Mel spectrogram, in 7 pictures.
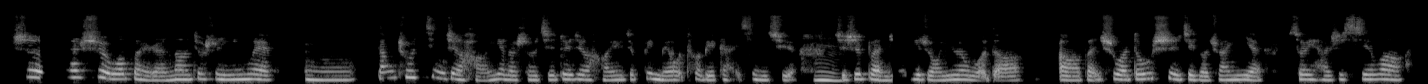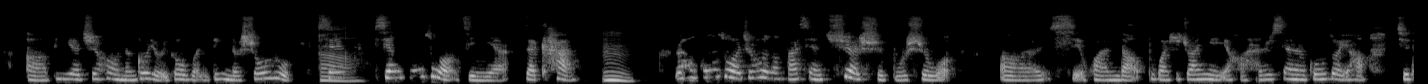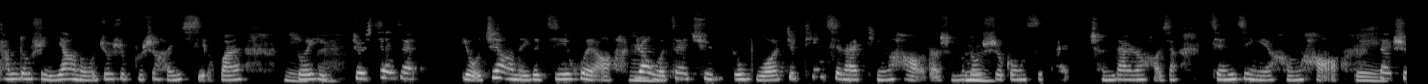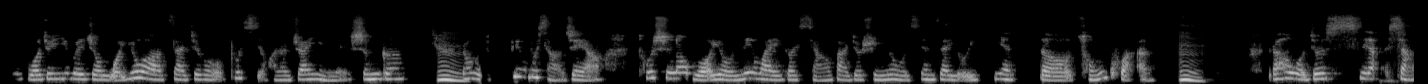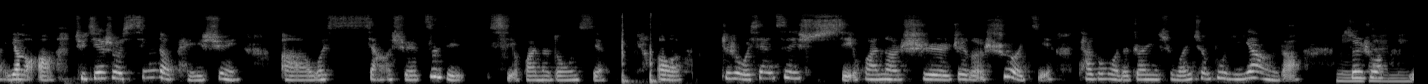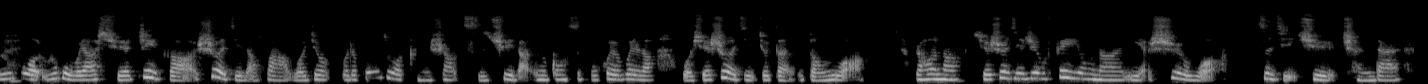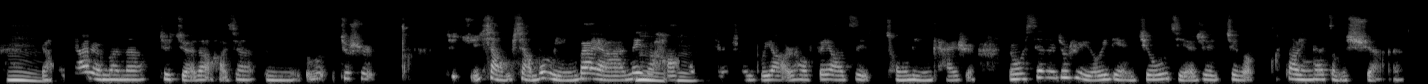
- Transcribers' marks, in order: "一定" said as "一店"; other background noise; tapping; tsk
- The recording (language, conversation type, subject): Chinese, advice, 我该如何决定是回校进修还是参加新的培训？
